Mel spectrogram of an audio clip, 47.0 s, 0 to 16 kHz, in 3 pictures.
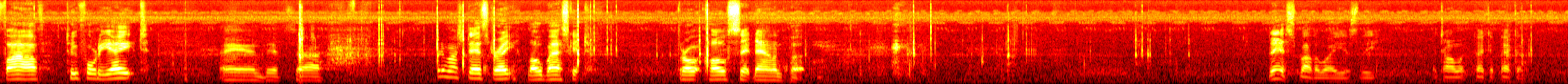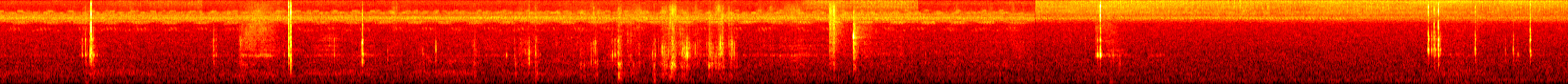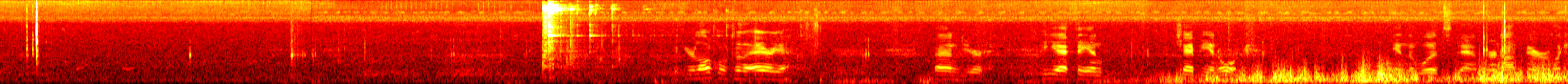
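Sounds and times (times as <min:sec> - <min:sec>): insects chirring: 0:00.0 - 0:47.0
small clicks and rustles: 0:08.0 - 0:12.0
disc striking metal chains: 0:36.8 - 0:38.8.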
